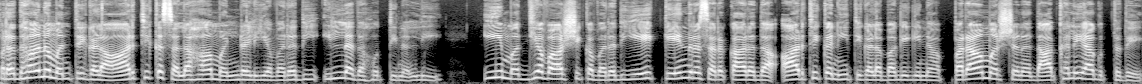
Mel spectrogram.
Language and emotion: Kannada, neutral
